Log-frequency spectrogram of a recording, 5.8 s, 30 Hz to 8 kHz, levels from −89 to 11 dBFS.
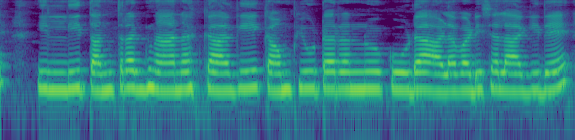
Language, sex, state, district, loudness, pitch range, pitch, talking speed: Kannada, female, Karnataka, Bangalore, -15 LUFS, 220-235 Hz, 230 Hz, 60 wpm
